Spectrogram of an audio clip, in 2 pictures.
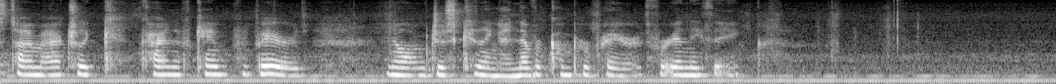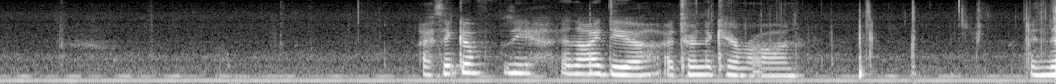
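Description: Sticky slime squelches and pops between fingers.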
